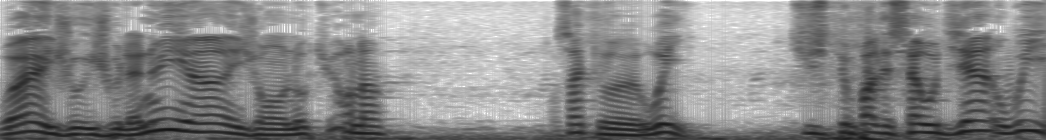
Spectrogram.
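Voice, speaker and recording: Using lively intonation and a fairly high pitch, a man speaks at a moderate pace broken by long, frequent pauses. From Algeria. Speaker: sports radio host. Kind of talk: radio sports talk show.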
